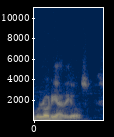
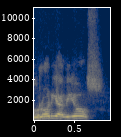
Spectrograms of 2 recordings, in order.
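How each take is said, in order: First: Much lower and softer; murmured aside. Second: Said in the usual way. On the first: Real, not acted. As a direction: drop the refrain to a low murmur. Refrain repeated, dropped to murmur.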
